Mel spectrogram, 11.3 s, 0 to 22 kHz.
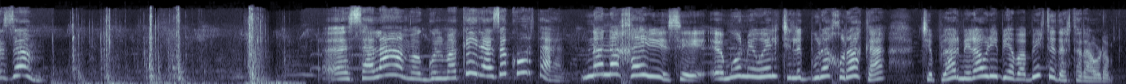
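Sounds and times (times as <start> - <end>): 
door being opened: 0.5 - 3.1
speech: 3.3 - 11.2.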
